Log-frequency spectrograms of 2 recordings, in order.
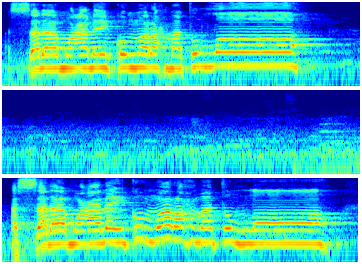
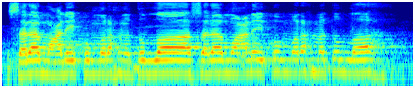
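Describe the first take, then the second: First: A long pause separates the two greetings. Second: No pause separates the two greetings. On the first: "ada yang lama" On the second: "itu tidak ada beri jarak"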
